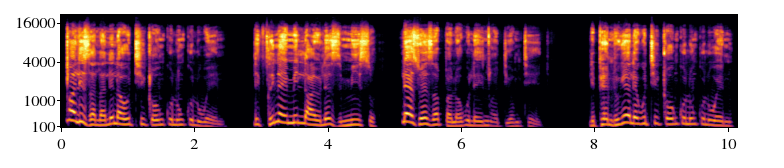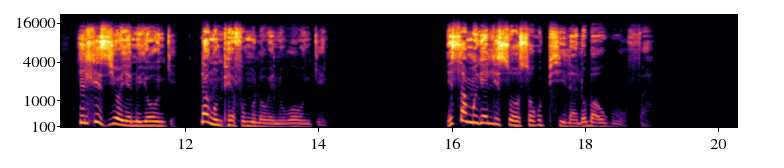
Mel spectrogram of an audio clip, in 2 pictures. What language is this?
North Ndebele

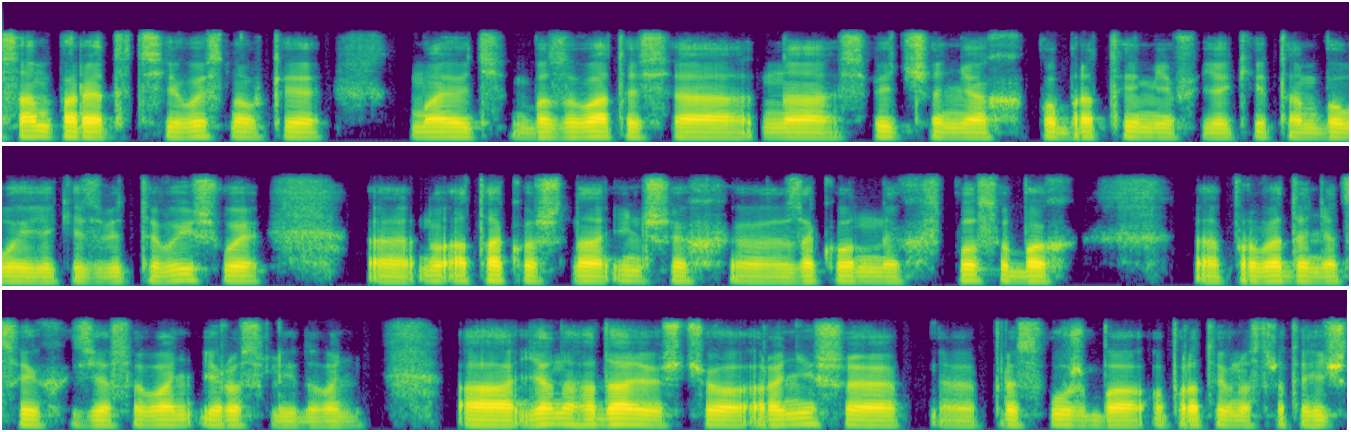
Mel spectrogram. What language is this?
Ukrainian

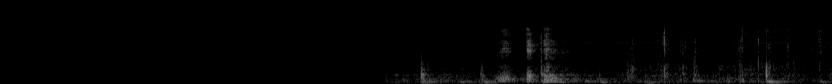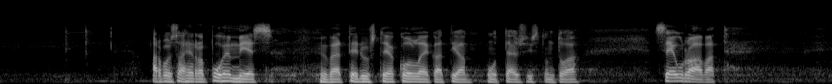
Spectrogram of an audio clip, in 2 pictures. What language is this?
Finnish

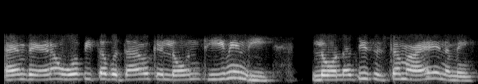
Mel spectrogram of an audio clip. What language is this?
Sindhi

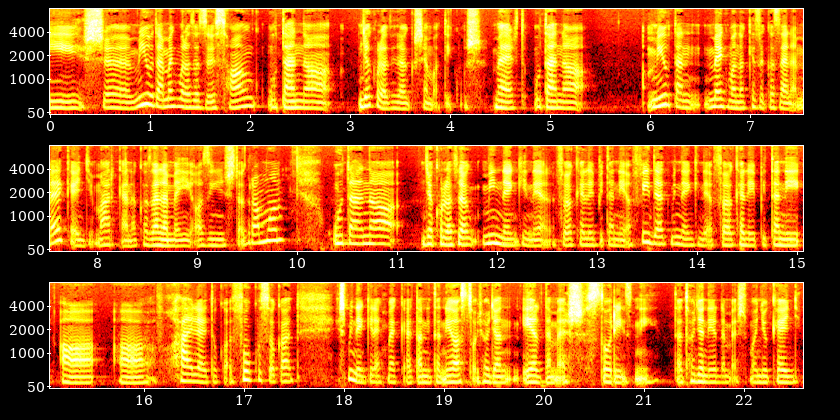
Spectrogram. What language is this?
Hungarian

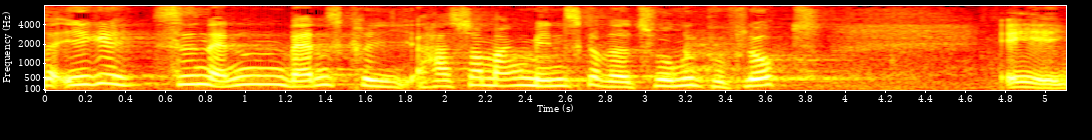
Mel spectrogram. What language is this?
Danish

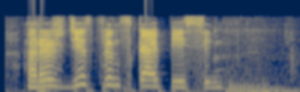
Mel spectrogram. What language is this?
Russian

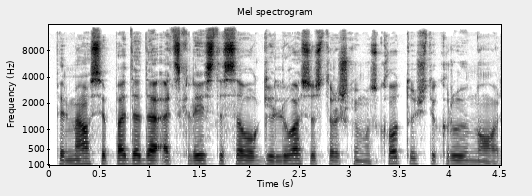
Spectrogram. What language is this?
Lithuanian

